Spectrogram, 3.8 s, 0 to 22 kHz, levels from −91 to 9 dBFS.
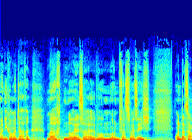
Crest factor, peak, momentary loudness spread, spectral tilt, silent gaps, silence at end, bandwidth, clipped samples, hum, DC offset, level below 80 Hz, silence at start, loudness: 12 dB; -2 dBFS; 9 LU; -5 dB/octave; none; 0 s; 14.5 kHz; under 0.1%; none; under 0.1%; -46 dBFS; 0 s; -15 LUFS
